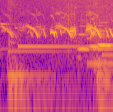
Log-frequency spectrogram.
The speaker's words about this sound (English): I see my little chicks taking a shine to you.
